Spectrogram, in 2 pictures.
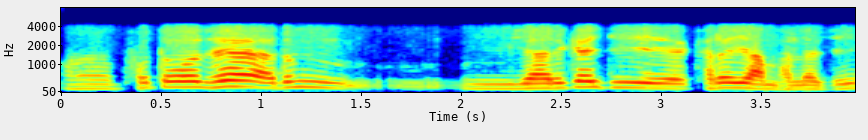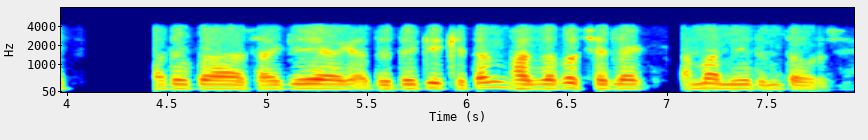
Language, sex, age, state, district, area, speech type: Manipuri, male, 45-60, Manipur, Bishnupur, rural, conversation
